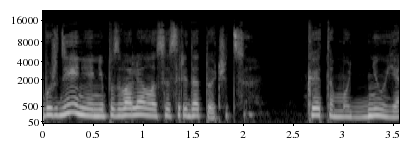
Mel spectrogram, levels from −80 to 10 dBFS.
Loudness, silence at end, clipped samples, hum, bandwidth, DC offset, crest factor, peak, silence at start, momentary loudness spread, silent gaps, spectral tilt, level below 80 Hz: -26 LUFS; 0 s; under 0.1%; none; 15 kHz; under 0.1%; 14 dB; -12 dBFS; 0 s; 10 LU; none; -6 dB/octave; -62 dBFS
